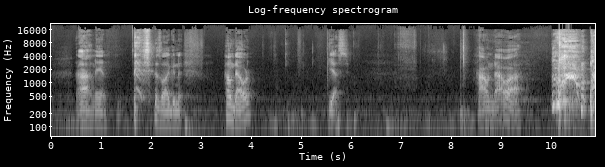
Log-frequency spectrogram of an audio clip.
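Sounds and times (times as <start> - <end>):
speech: 0.5 - 2.9, 3.5 - 4.1, 5.5 - 6.0, 8.5 - 10.8
person with a partial cold coughing: 1.6 - 2.1, 10.0 - 10.8.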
